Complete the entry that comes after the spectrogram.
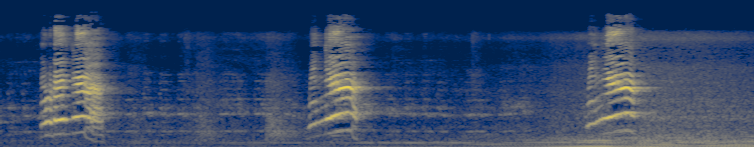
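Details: Captive black-capped lory talking sweetly: three rich, rising, slightly rasping vocal bursts roughly every three to four seconds, with faint low rumbling background noise toward the end.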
